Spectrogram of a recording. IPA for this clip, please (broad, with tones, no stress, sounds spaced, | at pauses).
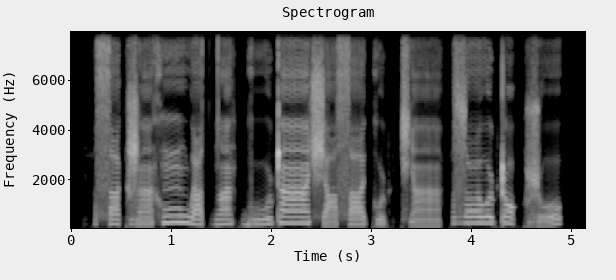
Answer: sˤ i˧ k ʐ ã˨ x ũː˦ w i˨ tˤ d̪ ã˧ k ɡ uː˨˦ ʈ ãː˦ ʃ a˨ sˤ e˧ k u˧ ʈ t͡ɕ ãː˨ | zˤ oː˦ ʈ ɔ˦˨ k ʐ o˨˦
